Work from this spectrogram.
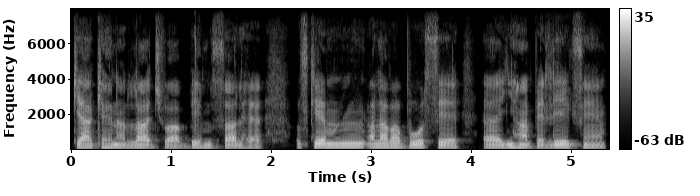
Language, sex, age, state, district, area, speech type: Urdu, male, 18-30, Jammu and Kashmir, Srinagar, urban, spontaneous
